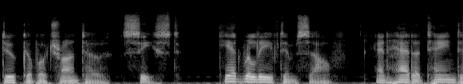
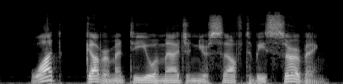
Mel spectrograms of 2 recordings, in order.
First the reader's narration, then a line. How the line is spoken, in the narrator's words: interrupted the minister sharply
